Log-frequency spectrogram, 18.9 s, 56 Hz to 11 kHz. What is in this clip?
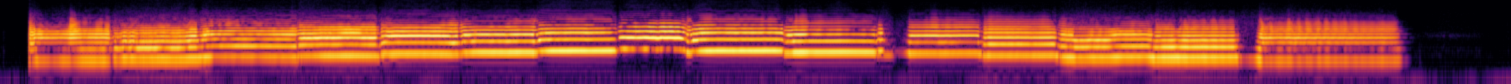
Trumpet - B natural minor - bad-pitch
Part of the Good-sounds dataset of monophonic instrumental sounds.
instrument::trumpet
note::B
good-sounds-id::7448
mode::natural minor
Intentionally played as an example of bad-pitch
minor, trumpet, good-sounds, scale, neumann-U87, Bnatural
